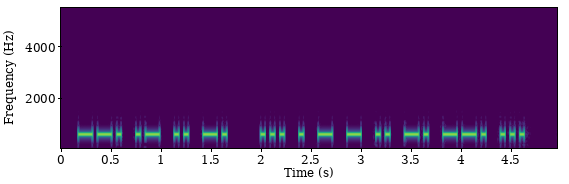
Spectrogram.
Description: Morse code, heard as a keyed tone, about 25 wpm, 600 Hz. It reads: GAIN SETTINGS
